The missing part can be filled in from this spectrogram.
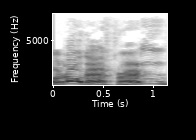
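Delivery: very high voice, as if sealed in a helmet. Imitating Solaire's greeting from the game: Solaire voice sounding inside a helmet. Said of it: "make the voice sound like it's in his helmet".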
